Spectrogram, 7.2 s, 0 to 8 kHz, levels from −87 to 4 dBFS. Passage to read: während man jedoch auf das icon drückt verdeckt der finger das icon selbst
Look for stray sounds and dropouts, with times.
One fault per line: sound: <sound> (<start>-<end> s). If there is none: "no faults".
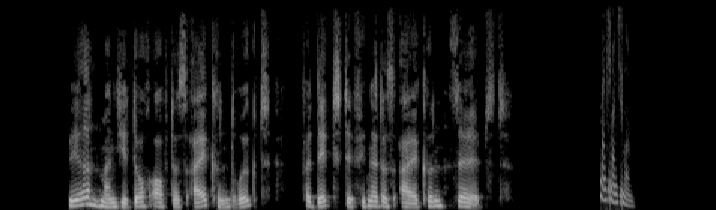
sound: chirp (6.0-6.4 s)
